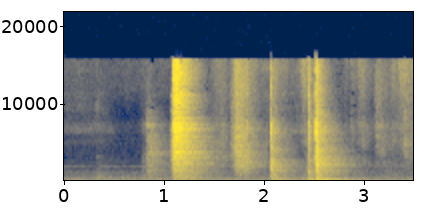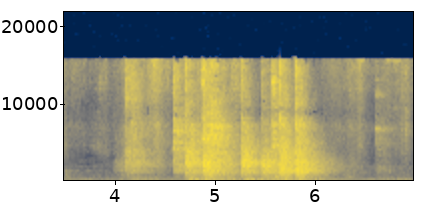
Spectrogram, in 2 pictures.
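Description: Metal parts handled by hand at a UTV's front steering knuckle as the new tie rod end is worked into the spindle: a sharp knock about a second in, another about two and a half seconds in, then a scraping rub lasting about two seconds.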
